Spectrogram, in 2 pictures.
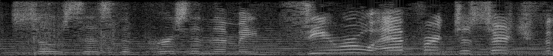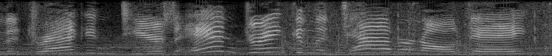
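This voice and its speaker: A woman voicing a tiny childlike fairy companion in a video game, chirpy, cheeky and exclamatory, with a squeaky voice. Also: expressive, moderate pace, over loud music. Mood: indignant. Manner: speaks of herself in third person, exclamatory.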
